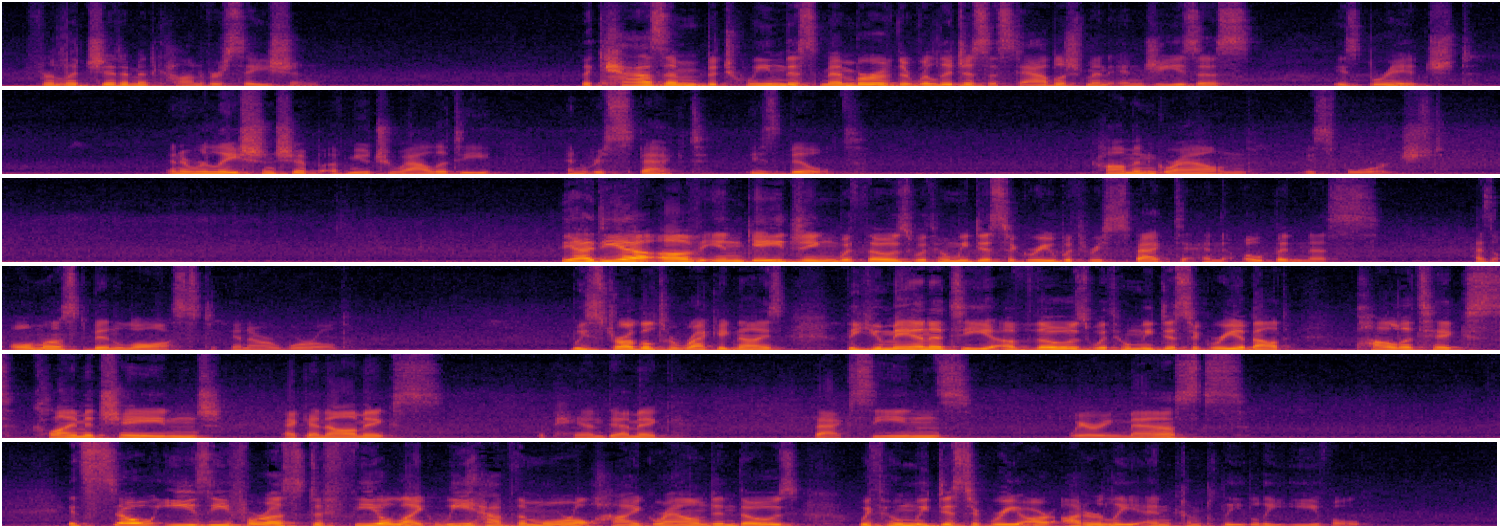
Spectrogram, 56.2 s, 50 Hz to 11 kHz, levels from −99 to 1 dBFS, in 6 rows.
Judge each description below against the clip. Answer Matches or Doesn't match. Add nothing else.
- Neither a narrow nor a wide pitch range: Doesn't match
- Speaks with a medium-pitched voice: Matches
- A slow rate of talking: Matches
